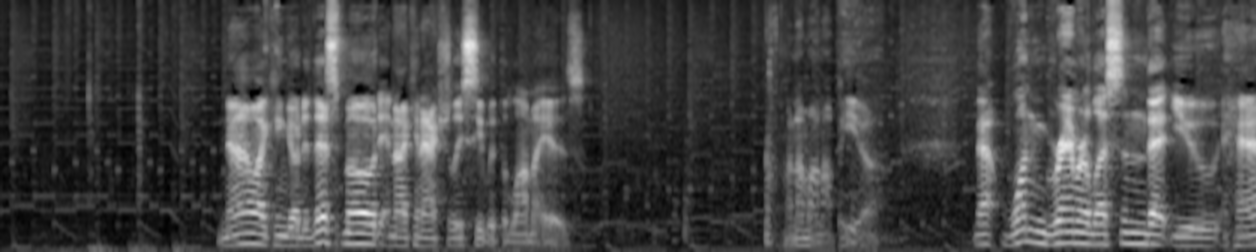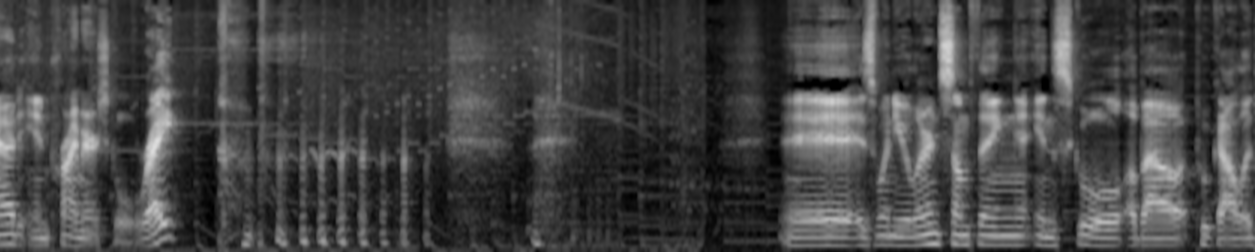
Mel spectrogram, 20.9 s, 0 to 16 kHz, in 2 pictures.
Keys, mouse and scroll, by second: 1.1 KP_Decimal, 2.2 click, 2.7-3.1 scroll down 3.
